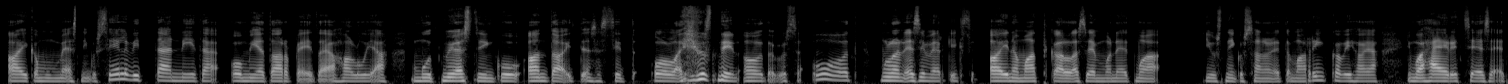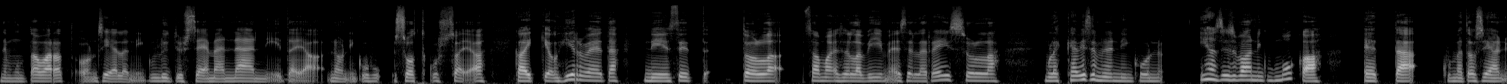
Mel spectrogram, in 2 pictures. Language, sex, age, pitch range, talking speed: Finnish, female, 20-39, 150-185 Hz, 165 wpm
